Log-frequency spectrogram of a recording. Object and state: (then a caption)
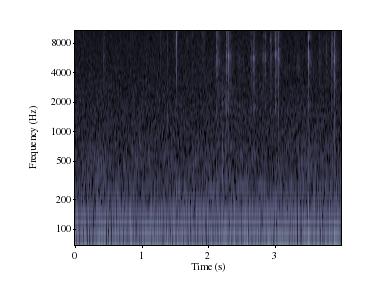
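Metal eyelash curler. A small chrome metal eyelash curler is held in the hand and squeezed repeatedly with the fingers, giving soft, bright metallic clicks. About eleven quick clicks ring only briefly over a steady low hum.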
